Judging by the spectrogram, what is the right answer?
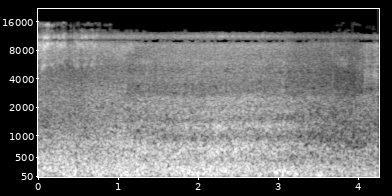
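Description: Steady rush of wind on the microphone mixed with surf breaking on the beach.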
